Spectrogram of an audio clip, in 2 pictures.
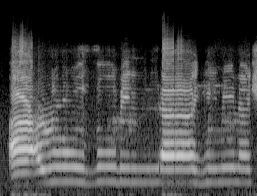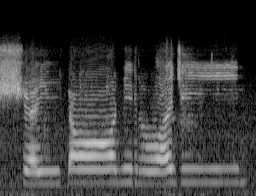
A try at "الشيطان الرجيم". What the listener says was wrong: شيطاني شيطان هركرة شيطاني حرف الثاني طاء. شيطان طاء هركرة. دیکھیے آپ کا حرف کس حرف کی طرف جا رہا ہے؟ حرف تا. نرم، ہم نے نرم نہیں پڑھنا، ہم نے بارہ کرنا ہے. شيطان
